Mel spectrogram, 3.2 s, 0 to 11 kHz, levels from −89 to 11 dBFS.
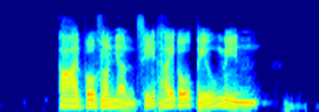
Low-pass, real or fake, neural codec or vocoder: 7.2 kHz; fake; codec, 16 kHz, 1 kbps, FreqCodec, larger model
